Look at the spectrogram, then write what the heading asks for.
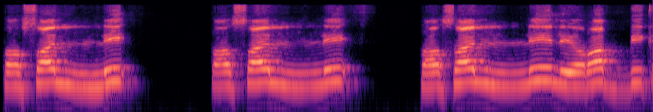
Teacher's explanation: स्वाद इसमें तफखीम है, इसमें जो है वो इस्तिला है, मोटा पढ़ा जाएगा, इतबाक भी है, और हल्की सी सफीर भी होनी चाहिए, और फिर लाम अलबत्ता बारीक होगा। · लाम पे जहर और शिद्दत दोनों की सिफत पाई जाएगी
